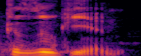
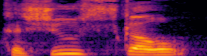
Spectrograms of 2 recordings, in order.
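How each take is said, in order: First: The name ends with an added N sound. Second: The name ends in a vowel, without an N. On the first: The speaker calls it wrong. "I sorry for calling it Kazukian" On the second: The speaker calls it right. "I want to say sorry how I pronounced this last time"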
